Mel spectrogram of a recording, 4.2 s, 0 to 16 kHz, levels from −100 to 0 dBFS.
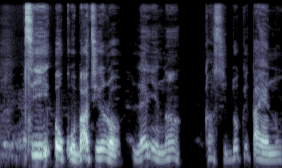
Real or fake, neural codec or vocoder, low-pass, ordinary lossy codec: real; none; 14.4 kHz; none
